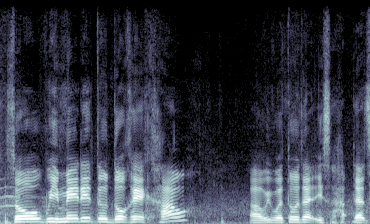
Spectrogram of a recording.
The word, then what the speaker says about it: Dolgellau: So we made it to Dolgellau. We were told that that's how you pronounce the city's name.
